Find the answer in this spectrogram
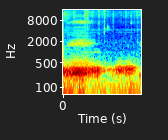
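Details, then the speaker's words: Adult's stomach growling at about 9:30 pm after hardly eating all day: a low, wavering, cooing gurgle, a brief pause, then a second rumble in a quiet room; hunger borborygmi. "I don't know if y'all can hear it but my stomach is just making all kinds of growling noises it's about 9:30 at night"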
